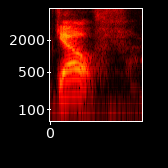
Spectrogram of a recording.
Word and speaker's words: Guelph: So good, do you say Guelph or Guelph? Guelph. Guelph, okay. Because on va dire en français Guelph. Yes. But you would never put the W sound in there.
